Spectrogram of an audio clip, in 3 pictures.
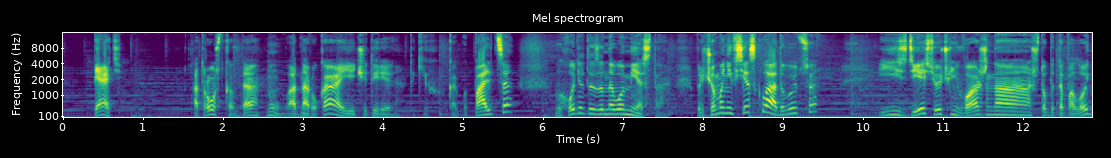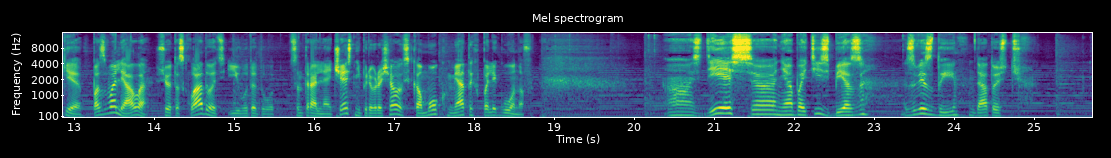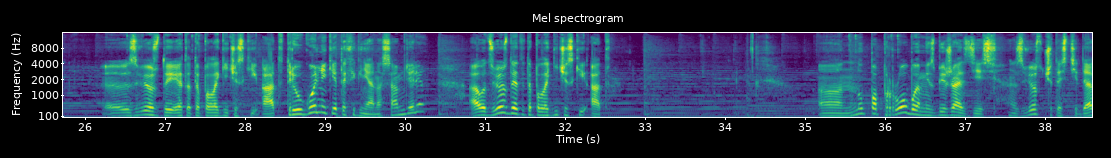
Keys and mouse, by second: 0.0-38.5 typing, 18.9 shift+middle click, 36.0 click.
